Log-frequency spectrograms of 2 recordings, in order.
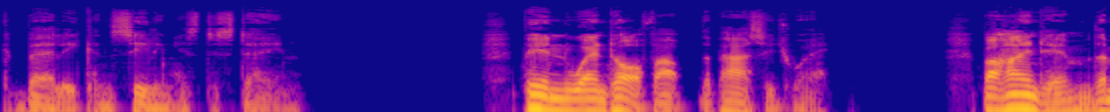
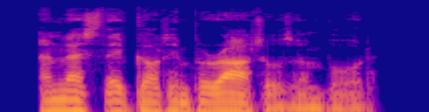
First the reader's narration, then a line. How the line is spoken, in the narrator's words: Craig said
